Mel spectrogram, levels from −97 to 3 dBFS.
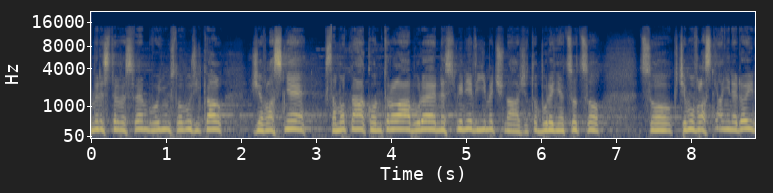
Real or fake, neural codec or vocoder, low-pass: real; none; 14.4 kHz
